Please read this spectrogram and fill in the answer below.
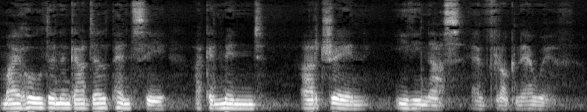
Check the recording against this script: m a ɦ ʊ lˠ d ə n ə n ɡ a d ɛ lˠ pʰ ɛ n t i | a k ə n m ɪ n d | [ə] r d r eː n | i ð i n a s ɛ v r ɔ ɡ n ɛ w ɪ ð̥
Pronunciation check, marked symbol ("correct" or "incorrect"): incorrect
